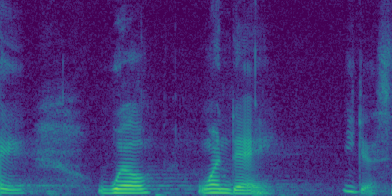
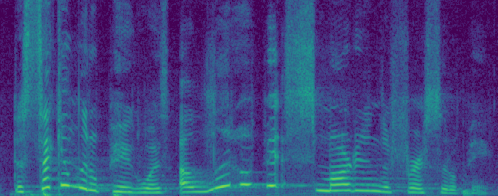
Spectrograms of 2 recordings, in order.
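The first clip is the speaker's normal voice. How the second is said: usual speaking voice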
